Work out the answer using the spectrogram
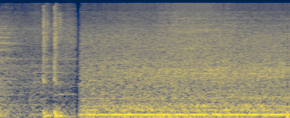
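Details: Patton under-bench fridge evaporator fan after evaporator replacement. It had vibrated violently from screws dropped out of its bracket, now refitted with screws that fit. After a click, a steady low hum with no rattle: running smoothly.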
